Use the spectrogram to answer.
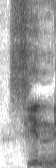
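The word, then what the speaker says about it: سين: Nah, sekarang saya akan membahas lagi huruf sin ya. Huruf sin bagaimana cara membacanya? Cara membacanya adalah ujung lidah ditempelkan pada gigi kita yang paling bawah ini di ujung sini.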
